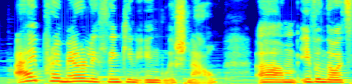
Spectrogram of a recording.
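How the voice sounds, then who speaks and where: A woman speaks with music in the background. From Moldova. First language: Romanian. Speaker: YouTuber. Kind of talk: casual Q&A monologue.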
